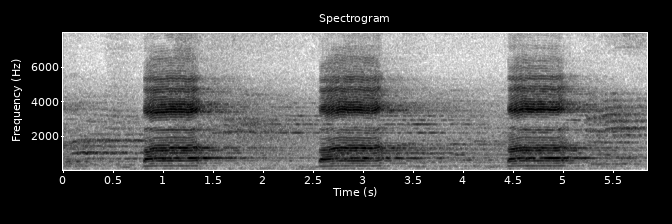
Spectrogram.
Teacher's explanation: বা উচ্চারণ করার নিয়ম হচ্ছে ঠোঁটের সাথে ঠোঁট লাগিয়ে ঠোঁটের মাঝখান থেকে বলতে হবে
